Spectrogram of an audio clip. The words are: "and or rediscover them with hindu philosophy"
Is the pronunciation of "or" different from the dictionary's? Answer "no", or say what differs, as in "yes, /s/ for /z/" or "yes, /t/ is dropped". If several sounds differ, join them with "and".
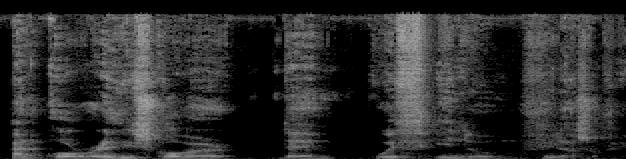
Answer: yes, /l/ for /ɹ/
